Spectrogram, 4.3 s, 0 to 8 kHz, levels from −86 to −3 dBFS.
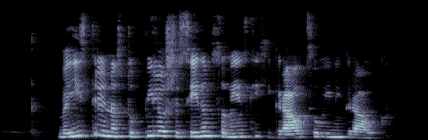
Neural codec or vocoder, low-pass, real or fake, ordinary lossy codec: none; 7.2 kHz; real; none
